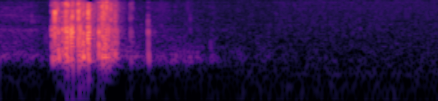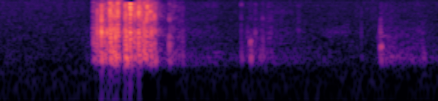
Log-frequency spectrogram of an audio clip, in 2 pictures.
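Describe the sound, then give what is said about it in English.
A deck of tarot cards is shuffled in two quick, crisp bursts a few seconds apart, followed by a couple of soft taps as the cards settle. No one speaks. “All right, Spirit said I got to shuffle it three more times, so bear with me.”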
